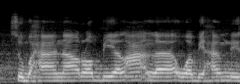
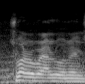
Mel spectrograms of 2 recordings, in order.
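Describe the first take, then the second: First: It is recited slowly and clearly. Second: It is recited fast and unclearly. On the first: This is the proper way to recite it. The speaker calls it right. "Itu wajar" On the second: The recitation is rushed and not clear. The speaker calls it wrong. "Baca tiga kali tapi cepet, nggak jelas"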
